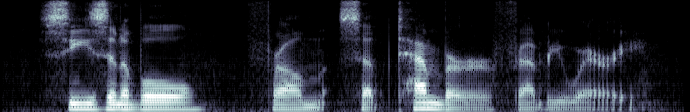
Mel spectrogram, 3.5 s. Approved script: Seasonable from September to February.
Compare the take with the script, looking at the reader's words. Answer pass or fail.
fail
